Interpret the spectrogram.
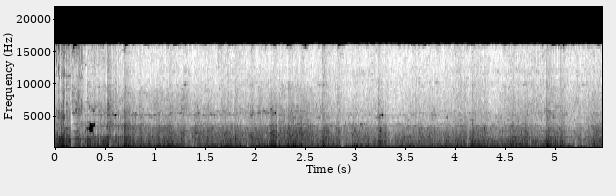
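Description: Squid-ink fried rice sizzling hard in a hot wok, a steady high hiss, with a few light scrapes of a metal spatula stirring it.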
